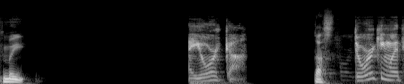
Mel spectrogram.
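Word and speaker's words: Mallorca: How do you pronounce Morca? It's me. Morca.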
